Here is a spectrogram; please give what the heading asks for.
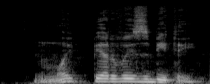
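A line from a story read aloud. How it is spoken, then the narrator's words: Mumbling. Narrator (Russian): пробормотал Уэс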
